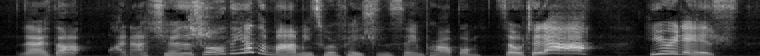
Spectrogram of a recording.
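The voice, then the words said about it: Put-on Southern American accent. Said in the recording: “I'm from Georgia. I had to read that in a southern accent.”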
